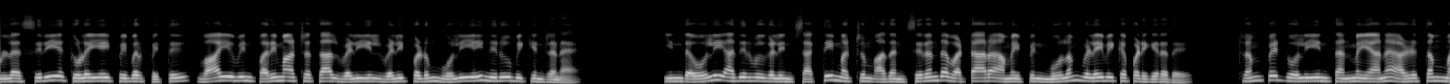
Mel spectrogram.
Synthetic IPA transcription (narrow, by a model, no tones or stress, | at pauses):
ʊɭːɐsɪɾɪjɐt̪ʊlɐjɐɪpːɪbɐɾpɪt̪ːɯʋaːjɯʋɪnpɐɾɪmaːʈrɐt̪ːaːlʋɛɭɪjɪlʋɛɭɪpːɐɽɯmɔlɪjɐɪnɪɾuːbɪkːɪndrɐnɐ̰ | ɪnd̪ɐɔlɪɐðɪɾʋɯɣɐɭɪnsɐk̚t̪imɐʈrɯmɐðɐnsɪɾɐnd̪ɐʋɐʈːaːɾɐːmɐɪpːɪnmuːlɐmʋɪɭɐɪʋɪkːɐpːɐɽɯɣɪrɐðɯ | ʈɾɐmpɛʈɔlɪjɪnt̪ɐnmɐjaːnɐːɻɯt̪ːɐmː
